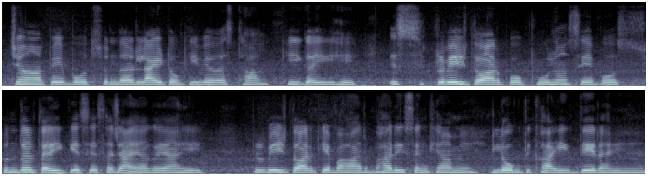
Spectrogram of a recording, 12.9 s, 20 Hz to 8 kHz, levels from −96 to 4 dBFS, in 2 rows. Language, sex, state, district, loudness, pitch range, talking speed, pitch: Hindi, female, Goa, North and South Goa, -25 LUFS, 190-205 Hz, 160 wpm, 195 Hz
